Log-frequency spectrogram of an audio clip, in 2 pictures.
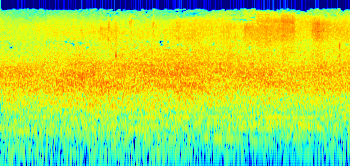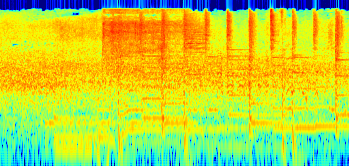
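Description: Steady noise of road traffic passing. About six seconds in, music enters with held notes, and from about seven seconds a beat of sharp percussive hits comes in over it.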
